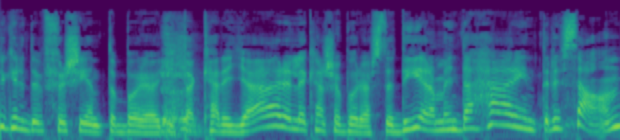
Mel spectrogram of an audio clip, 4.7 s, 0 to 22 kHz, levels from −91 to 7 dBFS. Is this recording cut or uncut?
cut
